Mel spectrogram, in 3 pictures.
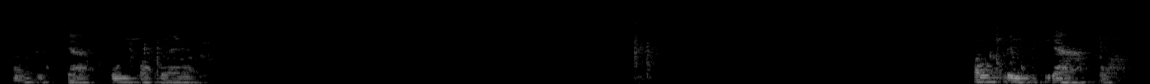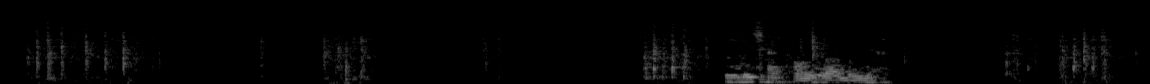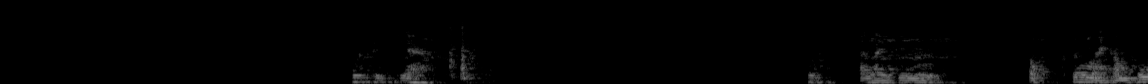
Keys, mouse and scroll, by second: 1.3 Down, 1.5-2.4 Left, 3.0 Left, 4.8 `, 6.3 Left, 6.7 ctrl+v, 10.3-11.2 Right, 11.4 Right, 11.7 Left, 12.0 Left, 12.3 Right, 12.5 Right, 12.7 Right, 12.9 Right, 13.1 Right, 13.3 Right, 14.5-16.3 typing, 17.8-19.6 typing, 21.2 Right, 21.5 Right, 21.6 Right, 21.6-22.6 typing, 23.1 Delete, 23.3 Delete, 23.5 Delete, 29.5 Return, 29.5 z, 30.5 scroll, 31.7 middle click, 31.7 click, 32.5 middle click, 32.5 middle click, 32.6 middle click, 34.0 click.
